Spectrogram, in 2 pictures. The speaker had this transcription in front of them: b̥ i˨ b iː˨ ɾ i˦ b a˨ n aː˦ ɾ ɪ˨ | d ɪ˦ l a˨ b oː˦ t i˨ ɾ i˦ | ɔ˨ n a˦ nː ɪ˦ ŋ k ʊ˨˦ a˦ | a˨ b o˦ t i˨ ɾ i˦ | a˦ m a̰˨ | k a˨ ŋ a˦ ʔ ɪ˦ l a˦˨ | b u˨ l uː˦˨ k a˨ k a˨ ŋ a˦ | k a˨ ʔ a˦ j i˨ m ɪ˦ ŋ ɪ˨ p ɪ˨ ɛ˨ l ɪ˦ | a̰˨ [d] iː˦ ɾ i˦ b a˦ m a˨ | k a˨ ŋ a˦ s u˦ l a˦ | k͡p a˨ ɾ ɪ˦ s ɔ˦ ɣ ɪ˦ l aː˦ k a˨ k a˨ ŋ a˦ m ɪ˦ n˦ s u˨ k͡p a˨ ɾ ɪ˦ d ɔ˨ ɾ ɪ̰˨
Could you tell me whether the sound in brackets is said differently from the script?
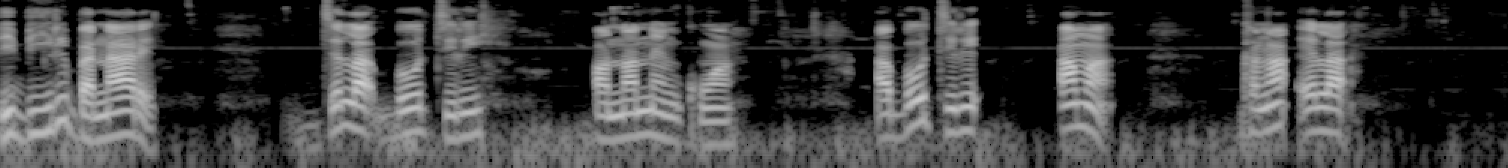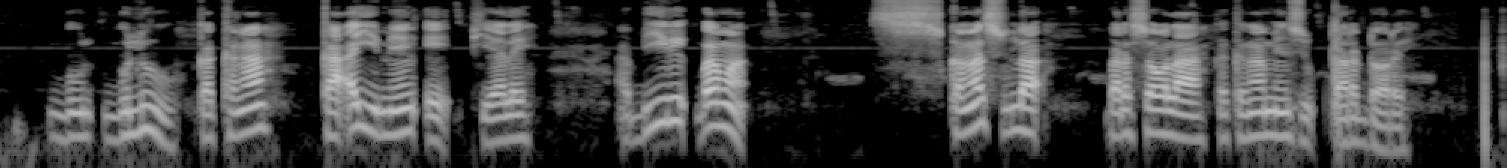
yes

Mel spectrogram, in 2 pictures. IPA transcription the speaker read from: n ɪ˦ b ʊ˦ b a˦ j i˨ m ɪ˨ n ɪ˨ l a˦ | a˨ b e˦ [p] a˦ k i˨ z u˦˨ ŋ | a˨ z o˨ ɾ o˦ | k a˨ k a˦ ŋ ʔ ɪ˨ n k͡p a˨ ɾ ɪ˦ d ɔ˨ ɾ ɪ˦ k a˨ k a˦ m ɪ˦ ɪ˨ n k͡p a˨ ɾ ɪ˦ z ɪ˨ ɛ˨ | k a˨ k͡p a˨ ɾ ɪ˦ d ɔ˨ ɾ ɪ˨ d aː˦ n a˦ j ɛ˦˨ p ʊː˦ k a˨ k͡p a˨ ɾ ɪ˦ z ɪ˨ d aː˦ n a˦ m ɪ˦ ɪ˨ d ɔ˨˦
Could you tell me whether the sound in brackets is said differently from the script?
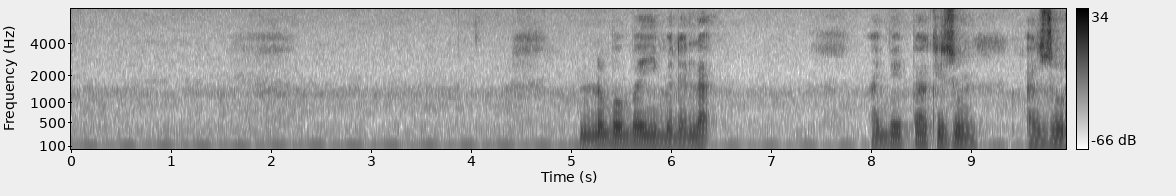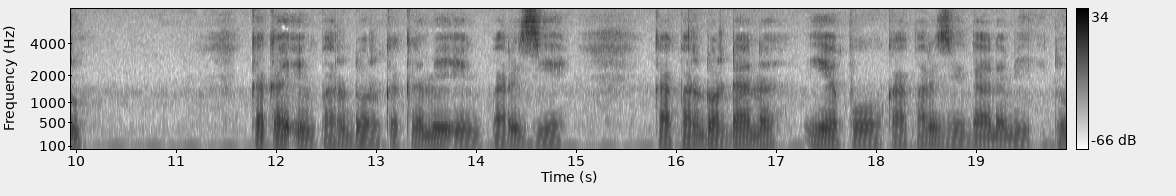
no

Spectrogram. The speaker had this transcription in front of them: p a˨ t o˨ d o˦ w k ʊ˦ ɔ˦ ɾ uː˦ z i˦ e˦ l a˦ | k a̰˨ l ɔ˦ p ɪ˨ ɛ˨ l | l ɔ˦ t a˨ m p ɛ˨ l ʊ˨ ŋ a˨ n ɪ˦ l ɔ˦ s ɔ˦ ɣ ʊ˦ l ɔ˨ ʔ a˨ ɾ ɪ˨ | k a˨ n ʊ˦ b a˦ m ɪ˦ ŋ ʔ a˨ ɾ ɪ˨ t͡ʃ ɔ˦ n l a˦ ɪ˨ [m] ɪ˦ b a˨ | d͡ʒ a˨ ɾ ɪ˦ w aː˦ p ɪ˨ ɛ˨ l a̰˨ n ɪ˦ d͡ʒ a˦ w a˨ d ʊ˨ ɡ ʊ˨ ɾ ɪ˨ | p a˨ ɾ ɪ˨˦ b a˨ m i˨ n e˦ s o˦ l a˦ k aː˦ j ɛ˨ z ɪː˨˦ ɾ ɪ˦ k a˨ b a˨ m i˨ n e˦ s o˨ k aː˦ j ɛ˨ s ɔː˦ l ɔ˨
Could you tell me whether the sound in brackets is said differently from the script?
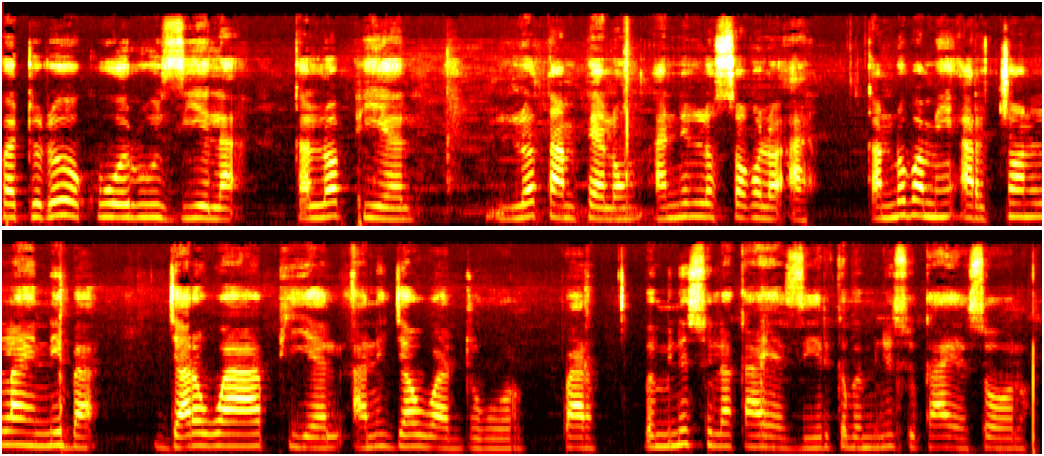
yes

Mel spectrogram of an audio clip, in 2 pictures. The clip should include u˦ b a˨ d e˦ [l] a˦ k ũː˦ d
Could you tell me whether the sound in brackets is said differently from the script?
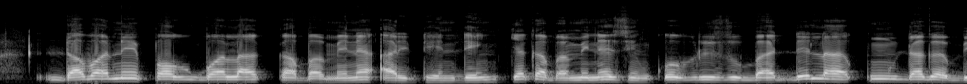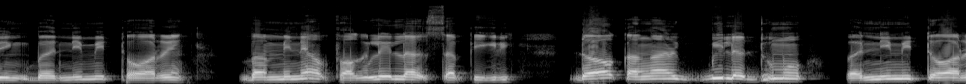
no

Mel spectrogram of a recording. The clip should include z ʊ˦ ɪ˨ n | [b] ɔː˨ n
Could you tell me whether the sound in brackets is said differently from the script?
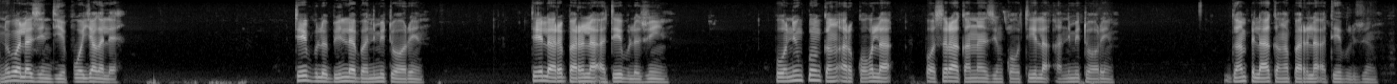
yes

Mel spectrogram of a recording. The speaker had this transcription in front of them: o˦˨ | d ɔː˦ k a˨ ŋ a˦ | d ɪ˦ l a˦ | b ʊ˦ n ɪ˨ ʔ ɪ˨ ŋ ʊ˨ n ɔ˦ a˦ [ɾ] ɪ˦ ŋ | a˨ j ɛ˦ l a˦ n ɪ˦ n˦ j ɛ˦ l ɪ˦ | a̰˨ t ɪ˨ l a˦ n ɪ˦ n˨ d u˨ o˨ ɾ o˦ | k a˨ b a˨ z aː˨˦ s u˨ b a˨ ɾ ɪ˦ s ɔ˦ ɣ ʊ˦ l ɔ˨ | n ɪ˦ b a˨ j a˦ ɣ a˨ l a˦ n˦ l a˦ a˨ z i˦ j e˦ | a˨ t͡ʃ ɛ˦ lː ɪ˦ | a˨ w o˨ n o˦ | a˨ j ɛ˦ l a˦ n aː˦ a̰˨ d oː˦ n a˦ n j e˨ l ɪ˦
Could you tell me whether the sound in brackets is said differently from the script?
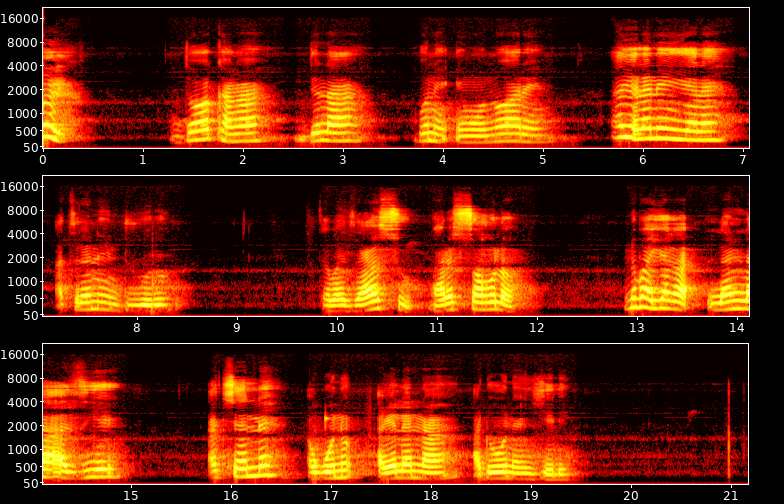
no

